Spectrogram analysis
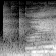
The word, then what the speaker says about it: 의: 저는 원칙에 따라서 의 정확하게 발음한 거였어요. 그러나 얘네 둘에 따라서 다르게 발음할 수 있는 애들도 있어요. 잡아낼 수 있죠? 누구예요? 하나, 둘, 셋. 얘 4번째 나왔는데? 2번째 음절 뒤라고 그랬는데 얘는 무려 4번째예요. 그럼 얘는 의도 되고 뭐도 돼? 이도 돼.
